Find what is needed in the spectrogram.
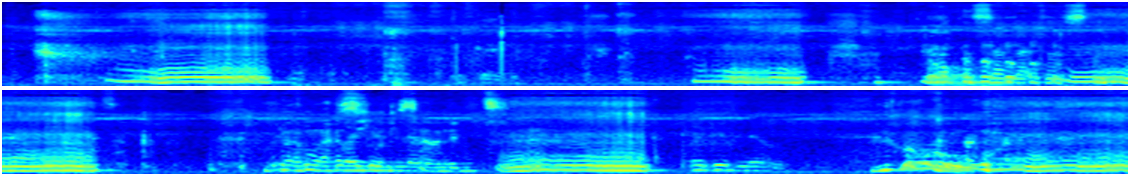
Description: Our little dog P-Nut the Cock-a-poo snoring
